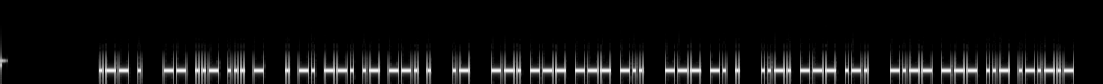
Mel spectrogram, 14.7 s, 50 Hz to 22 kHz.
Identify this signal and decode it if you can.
Morse code, heard as a keyed tone, about 28 wpm, 700 Hz. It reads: WE MUST ENGAGE A GOOD ONE FOR YOU.
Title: Sentences from Top 1500 Words 28wpm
